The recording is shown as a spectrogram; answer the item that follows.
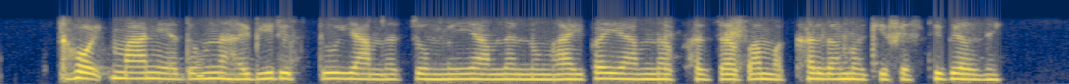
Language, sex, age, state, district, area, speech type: Manipuri, female, 45-60, Manipur, Churachandpur, urban, conversation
